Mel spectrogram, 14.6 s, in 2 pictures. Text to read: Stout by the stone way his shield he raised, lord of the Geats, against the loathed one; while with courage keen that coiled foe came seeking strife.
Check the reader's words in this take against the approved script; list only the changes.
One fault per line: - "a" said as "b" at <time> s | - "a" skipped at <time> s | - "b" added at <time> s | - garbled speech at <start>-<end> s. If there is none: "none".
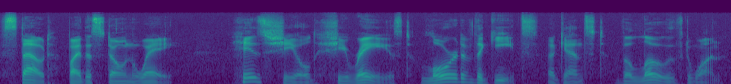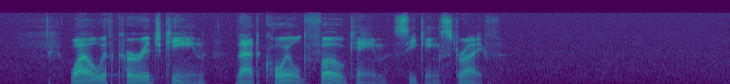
- "he" said as "she" at 3.2 s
